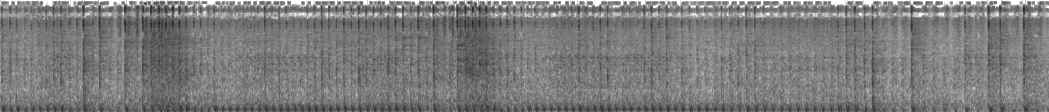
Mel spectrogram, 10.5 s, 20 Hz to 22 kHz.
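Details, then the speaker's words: Vintage Kohler motorhome generator, flathead engine (guessed 400–500 cc), after carburetor adjustment-screw changes, no real improvement: uneven chugging dips and stumbles every few seconds, surging; owner suspects gravity-fed fuel lacks the slight positive pressure the float spring implies, not confirmed. "You know, it's probably designed to work with a slight positive fuel pressure, which is probably why that little spring's in there. And so being gravity fed, it doesn't have very much pressure at all."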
